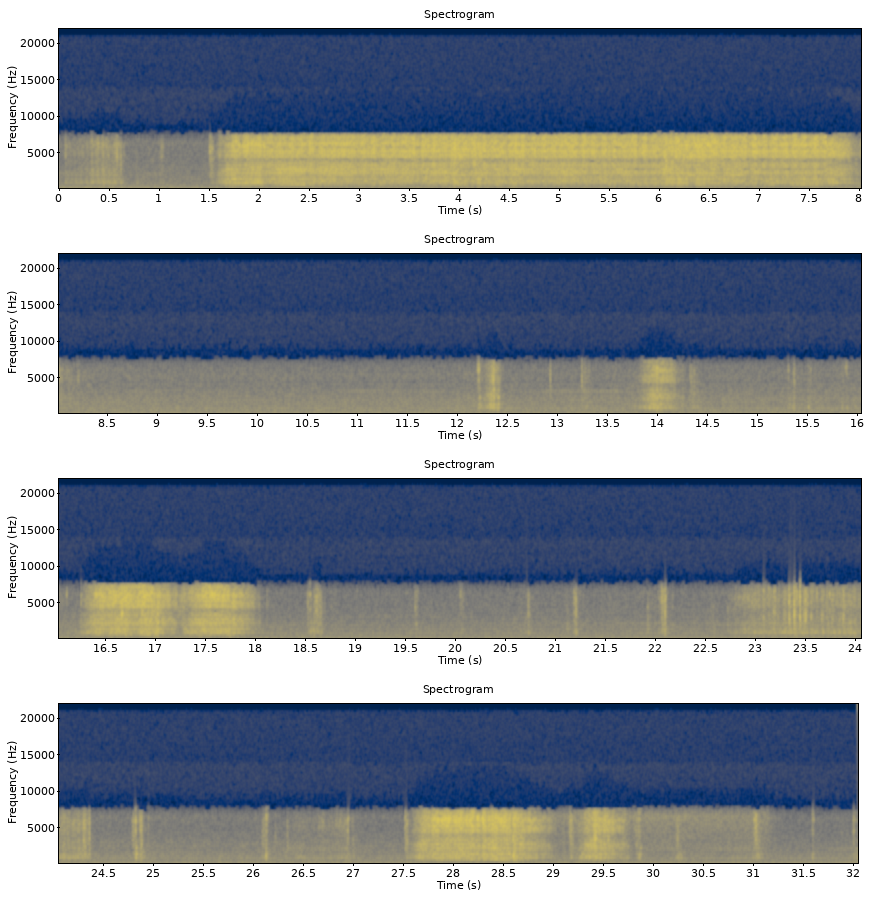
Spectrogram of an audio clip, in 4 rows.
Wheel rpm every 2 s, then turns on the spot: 20, 100, 100, 90, 0, 0, 0, 0, 40, 0, 0, 20, 0, 10, 40, 0.
22-24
